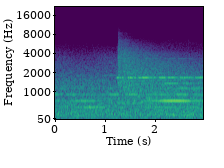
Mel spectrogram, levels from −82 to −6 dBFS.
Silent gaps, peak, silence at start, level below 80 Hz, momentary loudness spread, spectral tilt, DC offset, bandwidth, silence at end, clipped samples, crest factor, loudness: none; -16 dBFS; 0 s; -52 dBFS; 8 LU; -6 dB/octave; under 0.1%; 9.6 kHz; 0 s; under 0.1%; 14 dB; -29 LUFS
